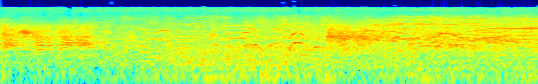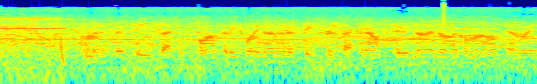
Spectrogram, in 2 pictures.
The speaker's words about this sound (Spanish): Escucha, porque este fue el instante de la explosión. Se escucha de fondo los gritos y los llantos de los familiares.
